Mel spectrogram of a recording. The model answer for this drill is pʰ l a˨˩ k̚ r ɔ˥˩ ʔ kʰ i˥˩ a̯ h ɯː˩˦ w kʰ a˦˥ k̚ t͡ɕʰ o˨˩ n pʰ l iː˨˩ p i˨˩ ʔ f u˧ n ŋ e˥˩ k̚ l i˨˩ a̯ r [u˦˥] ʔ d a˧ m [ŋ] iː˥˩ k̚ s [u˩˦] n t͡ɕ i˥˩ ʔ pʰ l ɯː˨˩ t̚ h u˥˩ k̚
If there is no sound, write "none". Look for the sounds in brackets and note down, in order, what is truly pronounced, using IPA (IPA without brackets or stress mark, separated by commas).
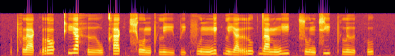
u˦˥, ŋ, u˨˩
